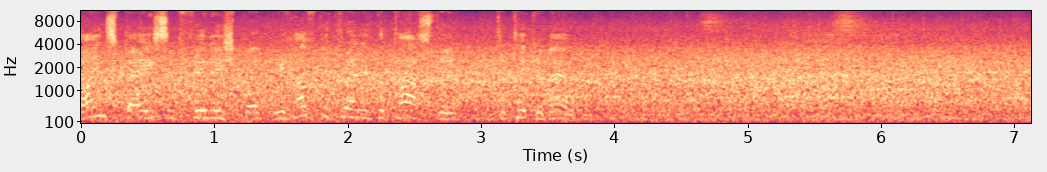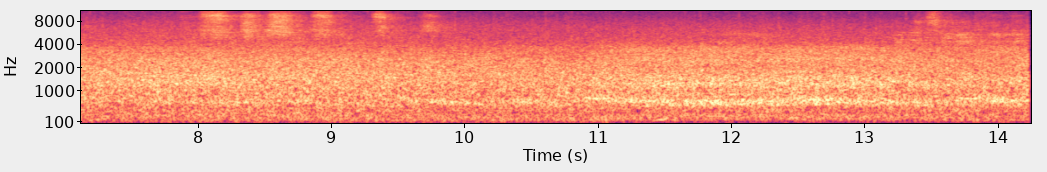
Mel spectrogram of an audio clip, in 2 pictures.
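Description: A large stadium crowd roars and cheers steadily throughout.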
